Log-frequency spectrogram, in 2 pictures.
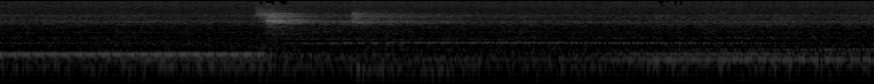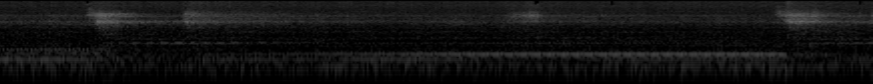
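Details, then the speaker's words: Steady machine hum with a faint tone and periodic soft hissing puffs: a home oxygen concentrator running in the background of a quiet room. "sorry about that noise that's actually my oxygen machine running in the background if you hear that it drives it crazy I'm sorry"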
